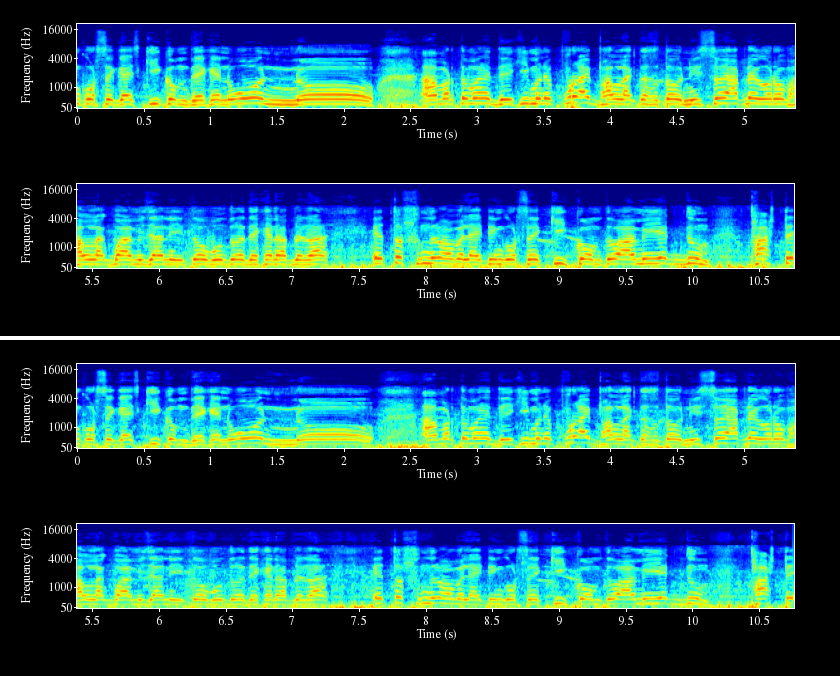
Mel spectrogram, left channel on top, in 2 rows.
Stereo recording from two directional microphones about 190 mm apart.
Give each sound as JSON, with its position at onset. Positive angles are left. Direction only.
{"t": 0.0, "sound": "speech", "side_deg": 50}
